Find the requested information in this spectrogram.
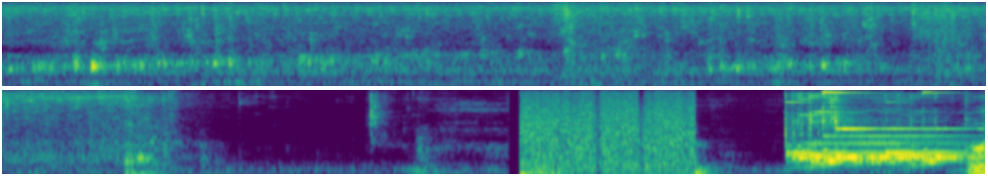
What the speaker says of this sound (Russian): Я сейчас по рюмке нам наливаю.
